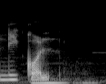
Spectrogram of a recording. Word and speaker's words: Nichol: Se escribe Nichol, Ni- pero se pronuncia Nicole.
